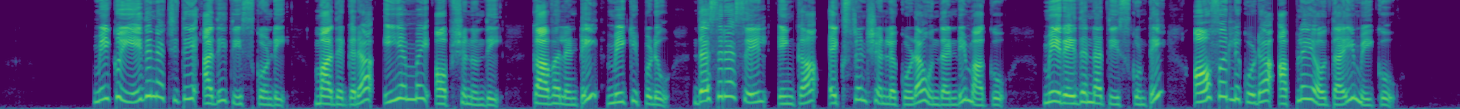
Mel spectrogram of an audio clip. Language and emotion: Telugu, neutral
